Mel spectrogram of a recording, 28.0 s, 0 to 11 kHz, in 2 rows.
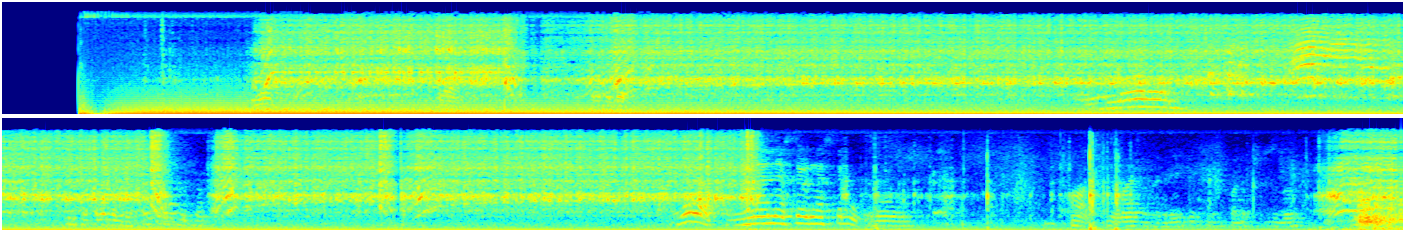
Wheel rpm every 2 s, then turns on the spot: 0, 50, 210, 130, 230, 230, 230, 230, 150, 170, 210, 30, 0, 20.
none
